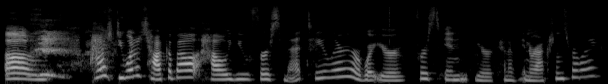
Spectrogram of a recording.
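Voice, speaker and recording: A woman's voice: on the high side, animated, fairly quick, sharp tone. A woman co-hosting a podcast, chatting in a playful, sing-songy way. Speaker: podcast co-host. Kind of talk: casual podcast chat.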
